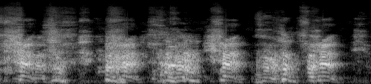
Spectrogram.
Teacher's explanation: ada bermain sedikit di tenggorokan tapi enggak pakai r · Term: ha pedas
